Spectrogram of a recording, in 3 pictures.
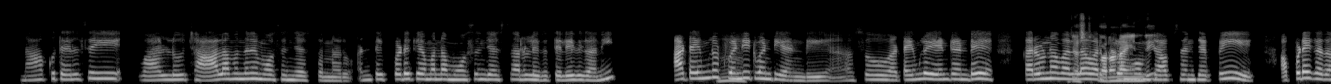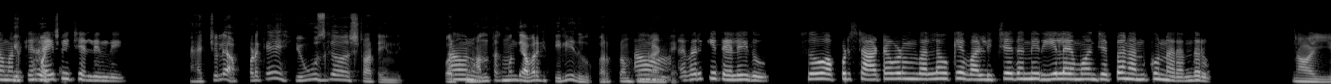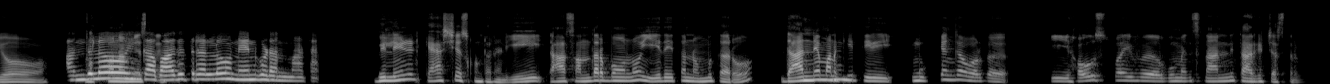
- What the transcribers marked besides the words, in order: in English: "ట్వెంటీ ట్వెంటీ"; in English: "సో"; in English: "వర్క్ ఫ్రమ్ హోమ్ జాబ్స్"; in English: "జస్ట్"; in English: "హై పిచ్"; in English: "యాక్చువల్లీ"; in English: "హ్యూజ్‌గా స్టార్ట్"; in English: "వర్క్ హోమ్"; in English: "వర్క్ ఫ్రమ్ హోమ్‌లో"; in English: "సో"; in English: "స్టార్ట్"; in English: "రియల్"; in English: "క్యాష్"; in English: "హౌస్ వైఫ్ వుమెన్స్"; in English: "టార్గెట్"
- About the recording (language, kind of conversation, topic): Telugu, podcast, సరైన సమయంలో జరిగిన పరీక్ష లేదా ఇంటర్వ్యూ ఫలితం ఎలా మారింది?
